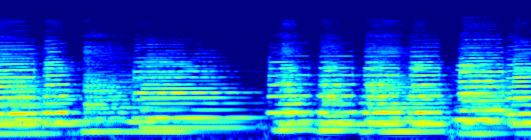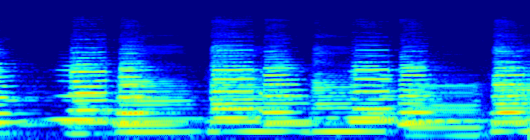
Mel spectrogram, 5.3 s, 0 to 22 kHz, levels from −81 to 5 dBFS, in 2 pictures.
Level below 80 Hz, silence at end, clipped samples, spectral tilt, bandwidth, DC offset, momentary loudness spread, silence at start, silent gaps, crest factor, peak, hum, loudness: -66 dBFS; 0 s; under 0.1%; -4.5 dB/octave; 15 kHz; under 0.1%; 6 LU; 0 s; none; 16 dB; -10 dBFS; none; -25 LUFS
